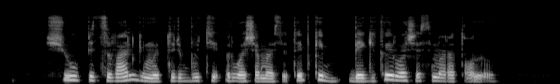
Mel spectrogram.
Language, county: Lithuanian, Telšiai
